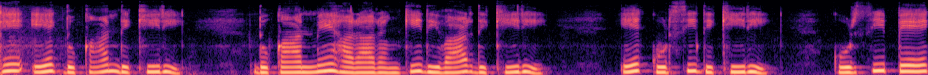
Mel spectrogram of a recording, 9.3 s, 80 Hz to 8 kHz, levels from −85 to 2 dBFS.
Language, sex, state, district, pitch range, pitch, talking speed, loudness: Rajasthani, female, Rajasthan, Nagaur, 195-235 Hz, 205 Hz, 115 wpm, -13 LUFS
